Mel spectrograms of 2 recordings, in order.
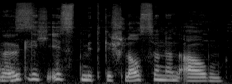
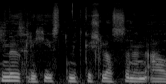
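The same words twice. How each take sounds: First: It is spoken at a slowed-down speed. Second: It is spoken at a normal speed.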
